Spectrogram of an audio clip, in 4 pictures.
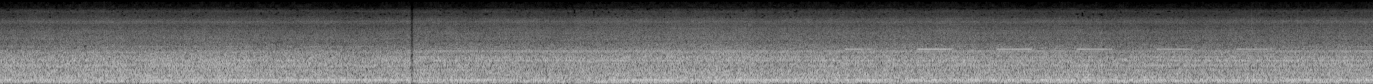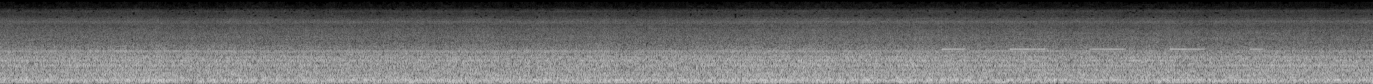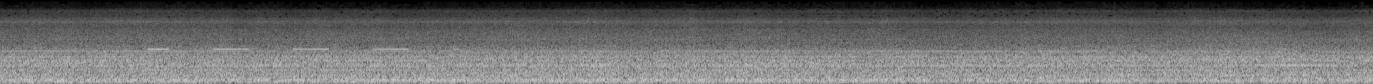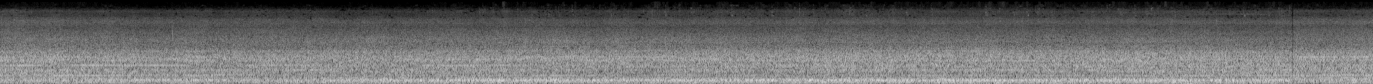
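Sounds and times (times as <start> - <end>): combine harvester droning: 0.0 - 54.9
high warning beeps: 8.1 - 13.2, 22.9 - 26.6, 28.8 - 32.4.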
